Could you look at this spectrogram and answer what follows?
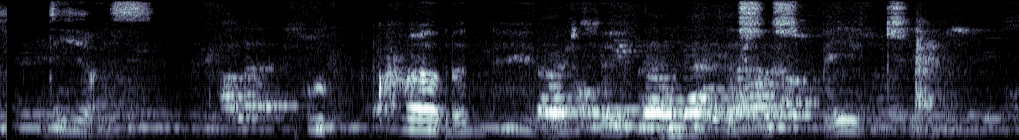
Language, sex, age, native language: Icelandic, other, 12, Icelandic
